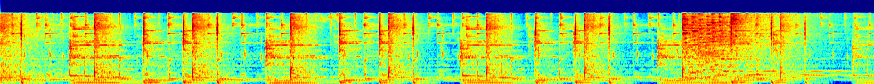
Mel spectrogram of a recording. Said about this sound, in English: More good percussion. This just sounds like somebody's hitting metal with a hammer. Kind of like that. Some nice rough percussion.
